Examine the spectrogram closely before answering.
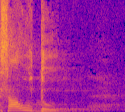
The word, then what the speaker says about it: saúdo: Eu vos saldo com a paz do Senhor. Se a pronúncia correta é saúdo, fica ruim, uma pessoa fica toda gelada ali, espremida, sem saber o que fazer.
